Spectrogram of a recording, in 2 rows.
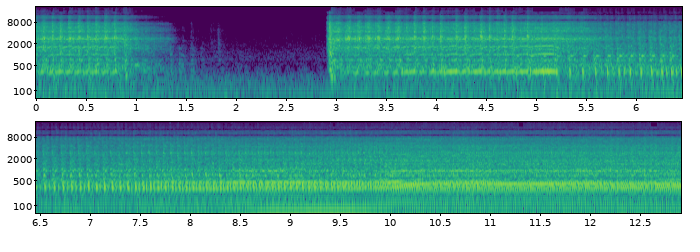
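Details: Generic Trigger SM 50cc on a temporary fuel tub with a stiff old throttle cable: fires after a silence and runs unevenly, revs climbing with no throttle. Erratic hunting idle; owner suspects an air leak, later found around the intake manifold, plus blocked jets.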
